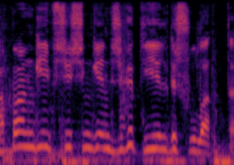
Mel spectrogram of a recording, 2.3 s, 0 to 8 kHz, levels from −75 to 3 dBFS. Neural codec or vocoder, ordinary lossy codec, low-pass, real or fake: codec, 16 kHz, 4 kbps, FunCodec, trained on Chinese and English, 50 frames a second; none; none; fake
